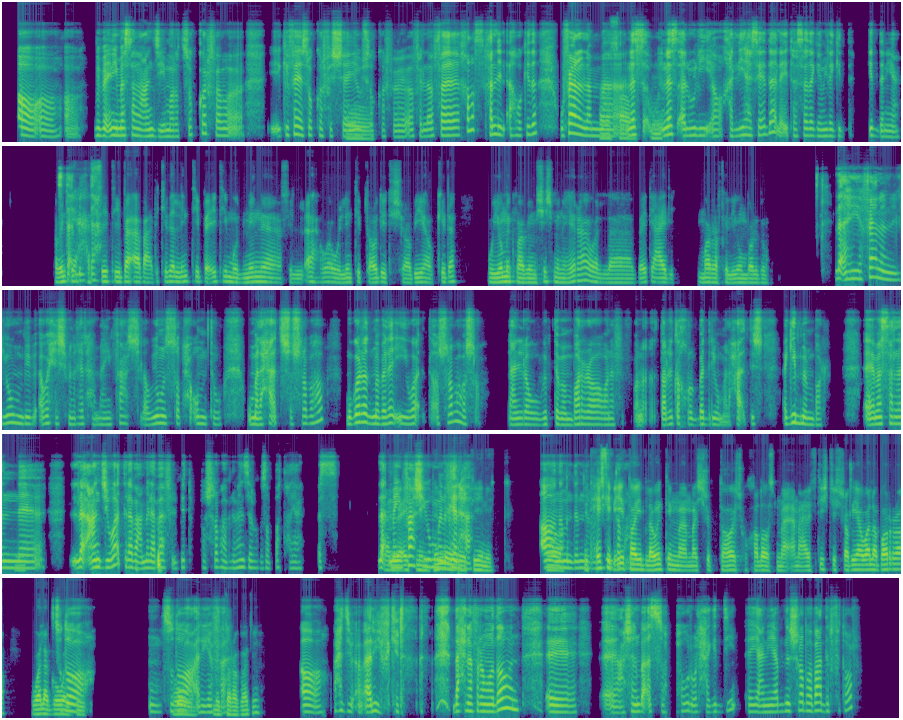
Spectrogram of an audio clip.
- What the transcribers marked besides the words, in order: tapping; tsk; other background noise; in English: "روتينِك"; in English: "الroutine"; laughing while speaking: "مِقَريف كده"; chuckle
- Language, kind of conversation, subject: Arabic, podcast, قهوة ولا شاي الصبح؟ إيه السبب؟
